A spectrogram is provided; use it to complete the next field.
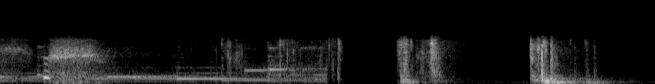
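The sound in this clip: A door opening at home: a long, drawn-out creak with wavering squeaky tones, followed after short silences by a couple of dull knocks or thumps.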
